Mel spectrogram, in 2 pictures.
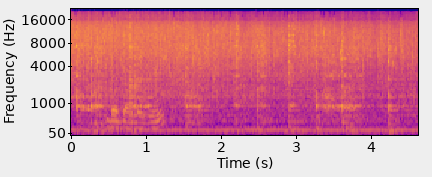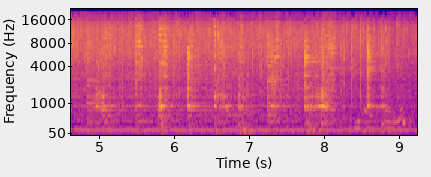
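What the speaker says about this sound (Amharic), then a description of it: "ሽንኩርታችንን በጋለ ዘይት" Onions frying in hot oil in a home kitchen pan, a steady loud sizzle and crackle with stirring scrapes running throughout, close and continuous without talk.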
